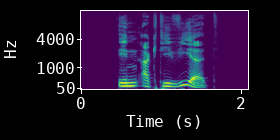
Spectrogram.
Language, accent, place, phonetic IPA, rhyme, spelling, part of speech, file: German, Germany, Berlin, [ɪnʔaktiˈviːɐ̯t], -iːɐ̯t, inaktiviert, verb, De-inaktiviert.ogg
- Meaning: 1. past participle of inaktivieren 2. inflection of inaktivieren: second-person plural present 3. inflection of inaktivieren: third-person singular present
